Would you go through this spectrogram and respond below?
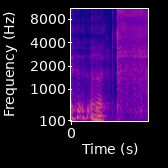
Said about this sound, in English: As you spray foam explosives on the back of the truck.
